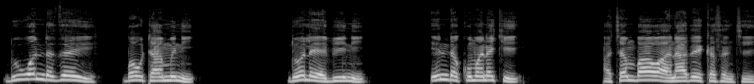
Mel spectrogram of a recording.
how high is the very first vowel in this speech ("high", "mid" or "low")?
high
